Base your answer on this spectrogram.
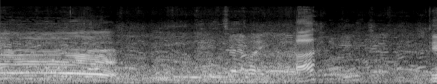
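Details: Cows for sale at Aftabganj cattle market on 18 October 2025. One cow gives a loud, drawn-out moo that slides downward for about a second, over constant crowd chatter and men's voices haggling.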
